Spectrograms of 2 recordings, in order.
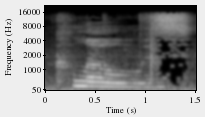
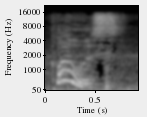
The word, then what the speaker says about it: clothes: it's the e because the O is saying o clothes Oh OHS and the e is silent clothes close close the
